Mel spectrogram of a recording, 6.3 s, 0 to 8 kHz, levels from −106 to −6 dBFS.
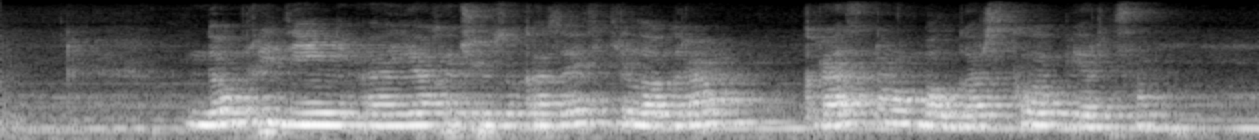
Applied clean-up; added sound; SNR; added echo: none; none; none; reverberation time 1.0 s.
